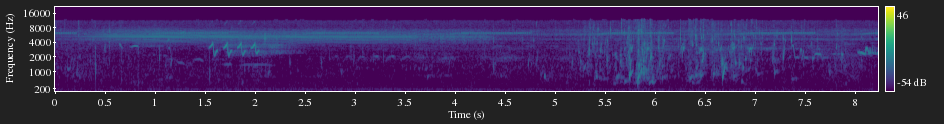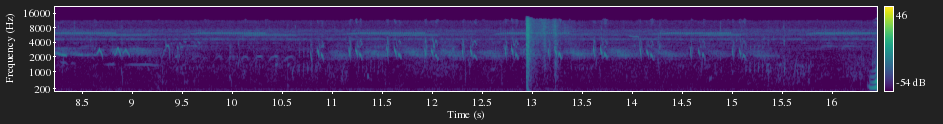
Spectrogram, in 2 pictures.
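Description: Near silence: faint outdoor nature ambience with soft, scattered chirps and a single faint click late on.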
